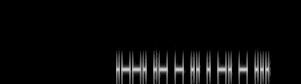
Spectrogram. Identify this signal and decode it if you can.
Morse code, heard as a keyed tone, about 44 wpm, 700 Hz. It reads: PATIENTS
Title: ES:S Suffix - Top 100 Words with Base Words 45wpm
